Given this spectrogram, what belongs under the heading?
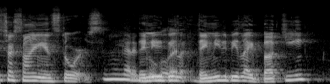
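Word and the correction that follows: Buc-ee's: or is that how you say it? Bucky? – Bucky's, which is coming to Missouri, by the way.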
